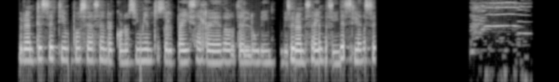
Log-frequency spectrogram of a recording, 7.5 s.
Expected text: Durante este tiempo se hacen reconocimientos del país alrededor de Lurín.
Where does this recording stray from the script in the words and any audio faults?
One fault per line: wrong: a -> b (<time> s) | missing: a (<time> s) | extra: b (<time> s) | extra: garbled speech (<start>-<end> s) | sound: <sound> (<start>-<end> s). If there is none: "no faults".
sound: dropout (0.9-1.0 s)
extra: garbled speech (3.7-5.0 s)
sound: squeak (6.3-7.1 s)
